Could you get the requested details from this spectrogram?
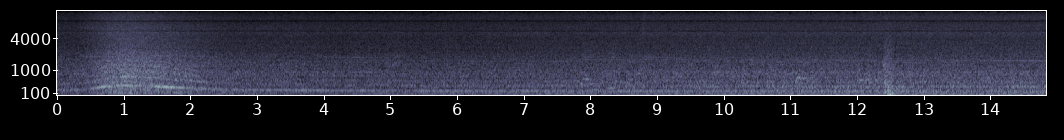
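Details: GMC Yukon after installing a new AC Delco 15-4694 fan clutch, in the garage: start with brief flare, then steady even idle with constant fan sound, no rattle or howl; normal.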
